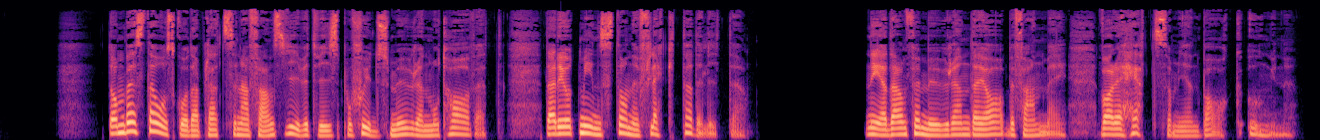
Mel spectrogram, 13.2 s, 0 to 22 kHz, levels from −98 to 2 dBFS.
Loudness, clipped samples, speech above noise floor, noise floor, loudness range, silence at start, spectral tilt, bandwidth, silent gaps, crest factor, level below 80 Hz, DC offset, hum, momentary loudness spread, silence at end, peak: -16 LUFS; under 0.1%; over 74 dB; under -90 dBFS; 4 LU; 1.1 s; -5 dB/octave; 17 kHz; none; 16 dB; -60 dBFS; under 0.1%; none; 17 LU; 0.3 s; 0 dBFS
